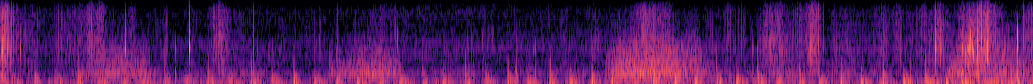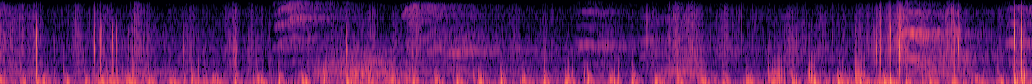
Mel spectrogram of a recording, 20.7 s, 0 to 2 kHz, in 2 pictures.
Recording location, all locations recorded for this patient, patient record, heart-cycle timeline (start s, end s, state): pulmonary valve (PV)
aortic valve (AV)+pulmonary valve (PV)+tricuspid valve (TV)+mitral valve (MV)
#Age: Child
#Sex: Male
#Height: 130.0 cm
#Weight: 27.3 kg
#Pregnancy status: False
#Murmur: Absent
#Murmur locations: nan
#Most audible location: nan
#Systolic murmur timing: nan
#Systolic murmur shape: nan
#Systolic murmur grading: nan
#Systolic murmur pitch: nan
#Systolic murmur quality: nan
#Diastolic murmur timing: nan
#Diastolic murmur shape: nan
#Diastolic murmur grading: nan
#Diastolic murmur pitch: nan
#Diastolic murmur quality: nan
#Outcome: Normal
#Campaign: 2015 screening campaign
0.00	12.82	unannotated
12.82	12.88	diastole
12.88	13.00	S1
13.00	13.10	systole
13.10	13.18	S2
13.18	13.34	diastole
13.34	13.44	S1
13.44	13.55	systole
13.55	13.64	S2
13.64	13.77	diastole
13.77	13.87	S1
13.87	14.00	systole
14.00	14.07	S2
14.07	14.22	diastole
14.22	14.31	S1
14.31	14.43	systole
14.43	14.54	S2
14.54	14.67	diastole
14.67	14.76	S1
14.76	14.88	systole
14.88	14.98	S2
14.98	15.11	diastole
15.11	15.18	S1
15.18	15.32	systole
15.32	15.40	S2
15.40	15.54	diastole
15.54	15.62	S1
15.62	15.75	systole
15.75	15.84	S2
15.84	15.97	diastole
15.97	16.08	S1
16.08	16.20	systole
16.20	16.29	S2
16.29	16.42	diastole
16.42	16.52	S1
16.52	16.64	systole
16.64	16.74	S2
16.74	16.86	diastole
16.86	16.96	S1
16.96	17.09	systole
17.09	17.17	S2
17.17	17.30	diastole
17.30	17.44	S1
17.44	17.54	systole
17.54	17.66	S2
17.66	17.79	diastole
17.79	17.89	S1
17.89	18.01	systole
18.01	18.08	S2
18.08	18.25	diastole
18.25	18.32	S1
18.32	18.42	systole
18.42	18.51	S2
18.51	18.70	diastole
18.70	18.81	S1
18.81	18.92	systole
18.92	19.03	S2
19.03	19.16	diastole
19.16	19.22	S1
19.22	19.37	systole
19.37	19.44	S2
19.44	19.62	diastole
19.62	19.74	S1
19.74	19.84	systole
19.84	19.96	S2
19.96	20.07	diastole
20.07	20.19	S1
20.19	20.30	systole
20.30	20.42	S2
20.42	20.64	diastole
20.64	20.66	unannotated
